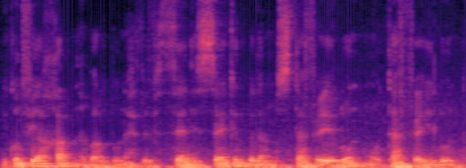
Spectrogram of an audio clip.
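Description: A man's voice: deep voice, fast. A man teaching poetic meter in class, scanning verses aloud syllable by syllable. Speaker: sheikh teaching Arabic prosody. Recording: echoey room, from far off, faint noise.

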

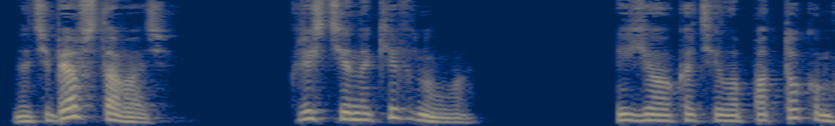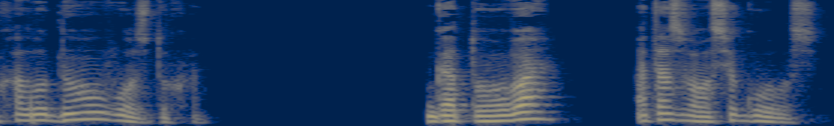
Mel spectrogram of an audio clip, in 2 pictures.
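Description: A woman narrating a novel in a steady storytelling voice. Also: low voice, slightly rough. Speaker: audiobook narrator. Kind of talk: scripted narration.

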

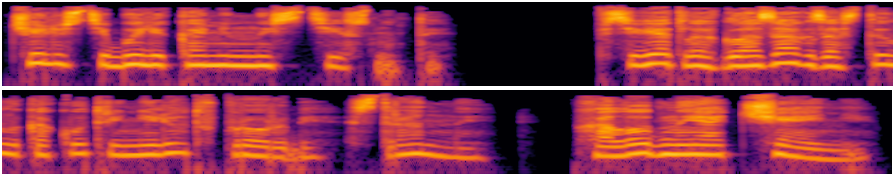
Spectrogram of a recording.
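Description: A man narrating an audiobook in a measured storytelling voice. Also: sits high, warm tone, no echo, studio quality. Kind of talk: scripted narration.

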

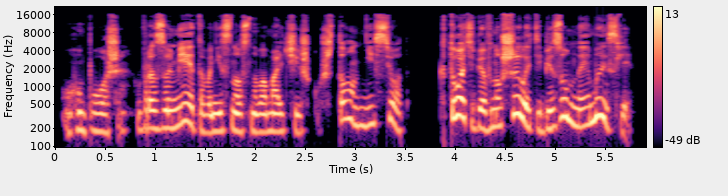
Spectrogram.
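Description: A woman's voice: mid-range voice, fairly quick, dark tone, dry recording, lightly acted. Woman doing a weepy, offended mom, dramatic and plaintive, dry close audiobook sound. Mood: plaintive, indignant. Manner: exclaiming, plaintive. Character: offended middle-aged mother, tearful and dramatic.

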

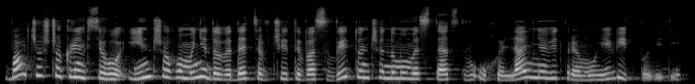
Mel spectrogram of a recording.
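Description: A man's voice: very high voice, expressive, brisk, darkish tone. A woman reading as a suave, teasing young man. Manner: smooth, teasing, theatrical. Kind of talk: audiobook narration.

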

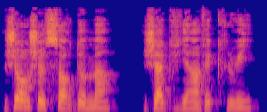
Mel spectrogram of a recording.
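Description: A woman's voice: mid-range voice, steady tone, measured pace, natural voice. A woman voicing an eager, timid little girl who speaks in a pleading way in a storybook reading.

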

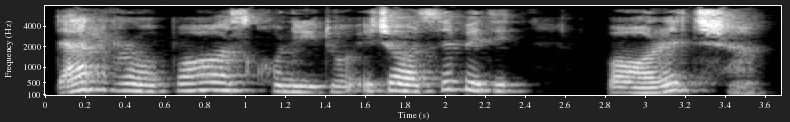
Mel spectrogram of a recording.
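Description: A woman's voice: fairly high pitch, lightly acted. A woman voicing a bold young male warrior hero in an audiobook folk tale, speaking earnestly. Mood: commanding.

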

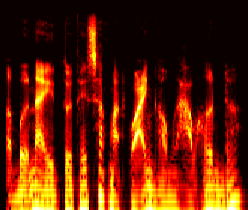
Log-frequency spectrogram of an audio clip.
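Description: A friendly middle-aged villager cheers up his sick friend with quick, encouraging chatter, voiced by a man reading a story. His voice is low and lively, and the sound is dry and close. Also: no room sound.

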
